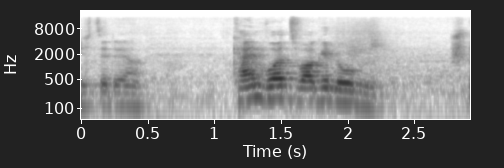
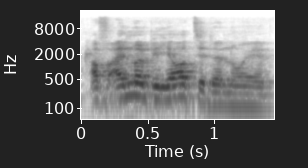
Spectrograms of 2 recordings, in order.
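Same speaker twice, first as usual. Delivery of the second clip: usual speaking voice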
